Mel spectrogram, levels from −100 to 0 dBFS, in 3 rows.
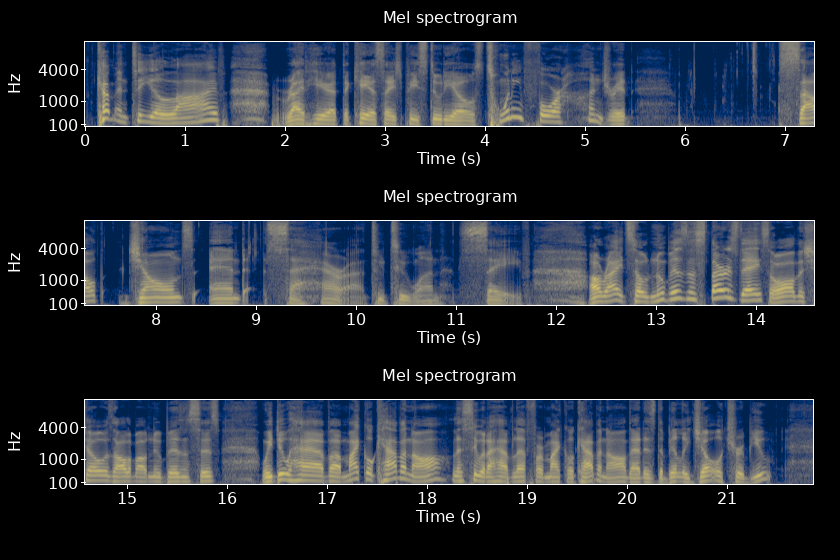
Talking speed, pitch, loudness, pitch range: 145 wpm, 135 Hz, -29 LUFS, 120-160 Hz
